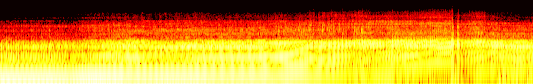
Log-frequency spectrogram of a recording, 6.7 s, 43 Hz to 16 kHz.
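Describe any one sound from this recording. An Audi RS3's turbocharged five-cylinder engine revs up as the car pulls away and accelerates.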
